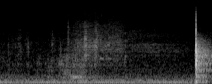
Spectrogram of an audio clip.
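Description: Faint rustling of thin yufka pastry sheets handled on a wooden cutting board over a steady low hum, with one sharp click near the end.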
